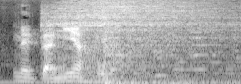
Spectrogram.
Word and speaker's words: Netanyahu: La pronunciación exacta del presidente de Israel es Bibi Netanyahu. ¿Cómo es? Netanyahu.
